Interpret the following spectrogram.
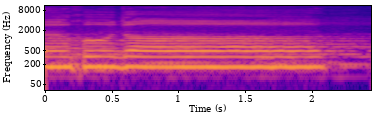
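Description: An unaccompanied man's singing voice holding one long note, the closing note of an Urdu nasheed. It breaks briefly just after the start and is then held steady at one pitch.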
